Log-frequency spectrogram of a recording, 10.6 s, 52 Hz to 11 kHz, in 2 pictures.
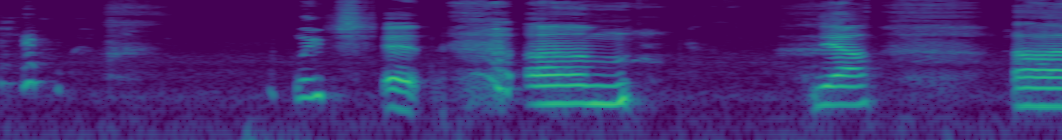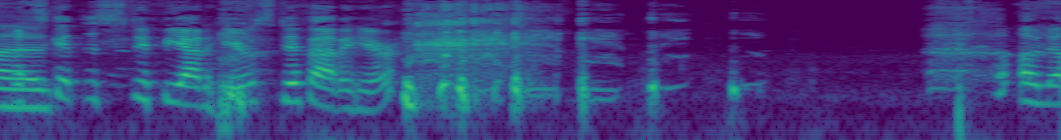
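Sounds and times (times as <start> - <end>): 
speech: 1.5 - 3.3, 4.0 - 8.0, 10.4 - 10.6
person coughing harshly and choking: 6.4 - 6.6, 7.3 - 9.2.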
